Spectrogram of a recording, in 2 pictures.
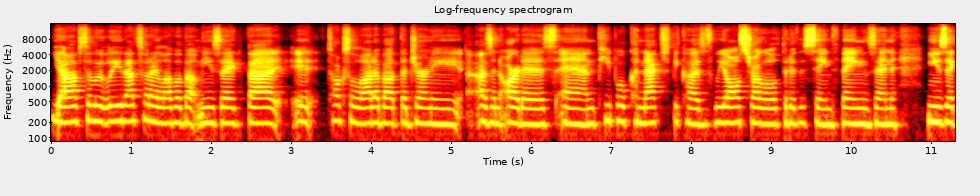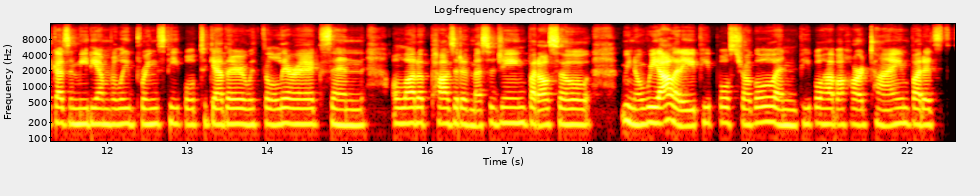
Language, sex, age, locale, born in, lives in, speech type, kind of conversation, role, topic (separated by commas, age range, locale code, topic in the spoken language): English, female, 25-29, en-US, United States, United States, conversation, unstructured, none, What soundtracks make your everyday moments feel cinematic?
